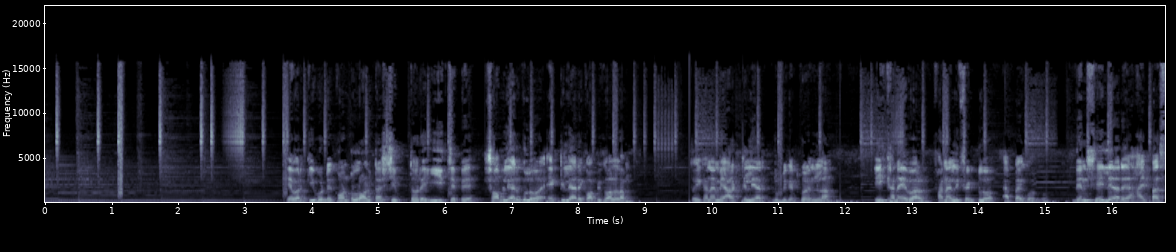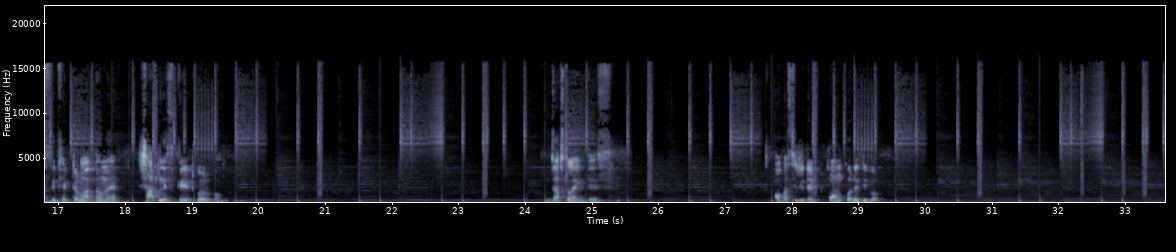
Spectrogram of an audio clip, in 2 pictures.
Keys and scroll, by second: 0.0-0.7 typing, 9.1 ctrl+space, 19.3 ctrl+alt+space, 33.1 ctrl+space.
